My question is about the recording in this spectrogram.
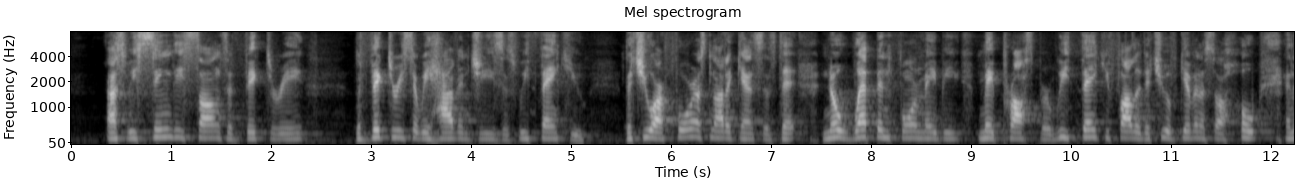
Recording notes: Recorded from South Gate Fellowship in Duncanville, TX on Sunday, May 9 2021.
